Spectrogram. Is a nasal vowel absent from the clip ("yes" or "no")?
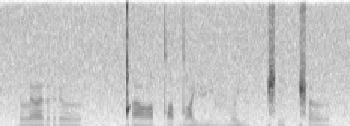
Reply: yes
